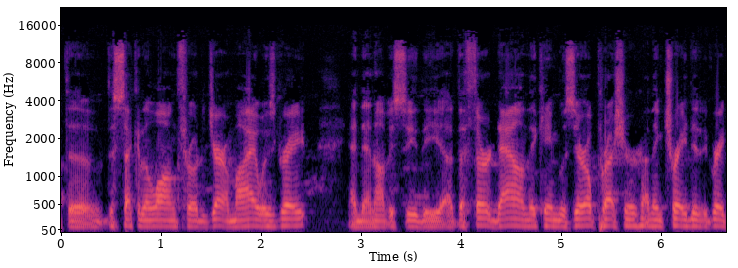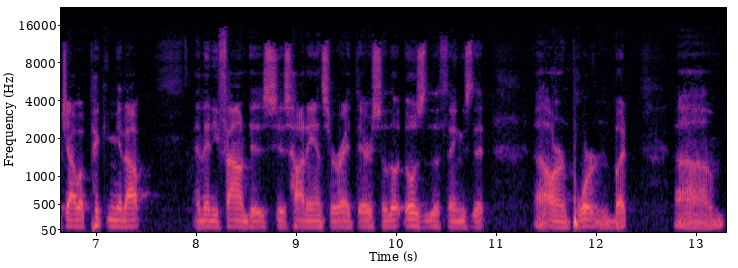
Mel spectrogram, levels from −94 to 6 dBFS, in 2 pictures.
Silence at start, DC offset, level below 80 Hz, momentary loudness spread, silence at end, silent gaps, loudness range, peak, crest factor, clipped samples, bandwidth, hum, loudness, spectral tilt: 0 s; under 0.1%; -62 dBFS; 6 LU; 0.05 s; none; 3 LU; -16 dBFS; 16 dB; under 0.1%; 15.5 kHz; none; -31 LUFS; -4.5 dB/octave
